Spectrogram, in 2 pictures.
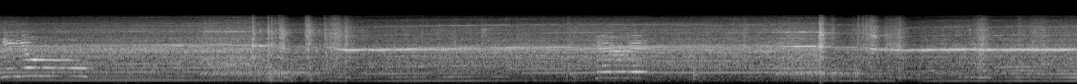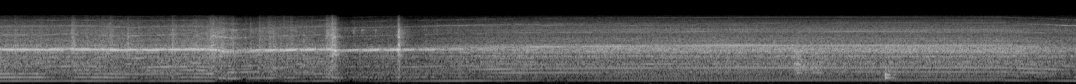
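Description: Electric juicer running steadily with a high whine, the motor dropping a little in pitch twice as vegetables are pushed down the feed chute, with a few sharp knocks.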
